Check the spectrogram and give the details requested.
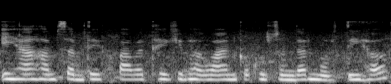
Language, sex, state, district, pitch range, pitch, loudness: Bhojpuri, female, Uttar Pradesh, Ghazipur, 225-240 Hz, 230 Hz, -11 LUFS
